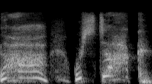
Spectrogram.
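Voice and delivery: acted, piercing, shrill, very high scream. Retelling a man on a stopped train: imitating a man screaming. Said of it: "he just screams out".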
